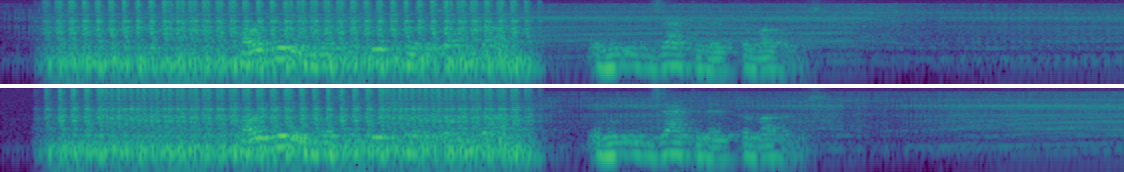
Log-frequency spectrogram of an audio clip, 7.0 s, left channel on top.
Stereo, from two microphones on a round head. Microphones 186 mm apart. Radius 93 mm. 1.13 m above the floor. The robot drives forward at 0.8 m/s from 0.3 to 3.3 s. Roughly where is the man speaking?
Centre.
